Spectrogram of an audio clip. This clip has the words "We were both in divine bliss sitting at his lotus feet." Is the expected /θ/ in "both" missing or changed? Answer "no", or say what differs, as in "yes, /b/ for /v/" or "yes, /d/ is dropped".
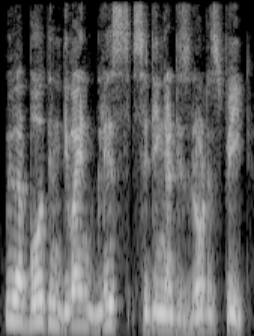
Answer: yes, /t/ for /θ/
